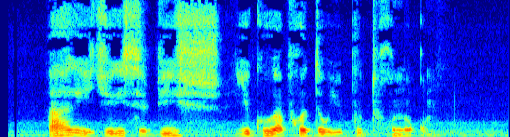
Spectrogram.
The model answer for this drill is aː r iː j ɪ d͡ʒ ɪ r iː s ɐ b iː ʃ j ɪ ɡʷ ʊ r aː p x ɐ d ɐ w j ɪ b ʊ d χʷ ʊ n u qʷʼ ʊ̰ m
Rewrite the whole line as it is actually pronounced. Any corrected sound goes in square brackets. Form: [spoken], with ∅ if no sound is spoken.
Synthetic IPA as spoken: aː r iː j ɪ d͡ʒ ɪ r iː s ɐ b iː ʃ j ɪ ɡʷ ʊ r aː p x ɐ d ɐ w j ɪ b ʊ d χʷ ʊ n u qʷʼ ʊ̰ m

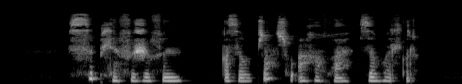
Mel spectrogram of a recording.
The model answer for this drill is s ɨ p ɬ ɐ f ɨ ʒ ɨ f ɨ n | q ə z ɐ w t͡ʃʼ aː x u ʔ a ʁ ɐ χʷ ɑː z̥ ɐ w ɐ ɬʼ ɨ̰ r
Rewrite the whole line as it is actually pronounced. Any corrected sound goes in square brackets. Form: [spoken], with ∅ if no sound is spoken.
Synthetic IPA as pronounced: s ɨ p ɬ ɐ f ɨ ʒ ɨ f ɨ n | q ə z ɐ w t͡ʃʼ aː [ɕ] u ʔ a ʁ ɐ χʷ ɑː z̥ ɐ w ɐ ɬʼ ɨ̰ r

